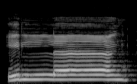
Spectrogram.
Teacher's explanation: لام کے اوپر تشدید ہے، زور دیں گے، اور لام کے ساتھ الف مدہ ہے، ایک الف میں کھینچیں گے۔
